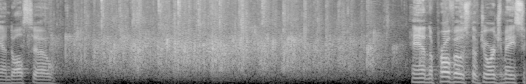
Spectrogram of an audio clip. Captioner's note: applause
